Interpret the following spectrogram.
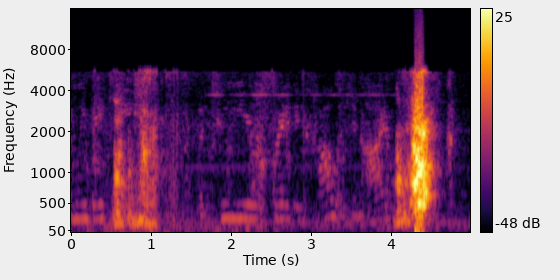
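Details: Vocal five-year-old Manchester Terrier mix at rough play with a young husky lab mix puppy, sounding fierce but harmless; soft whines and speech at first, then one loud, explosive bark near the end.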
